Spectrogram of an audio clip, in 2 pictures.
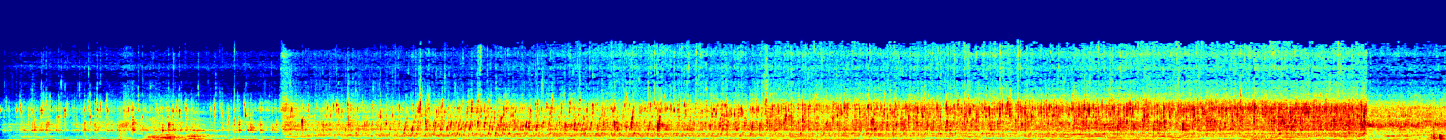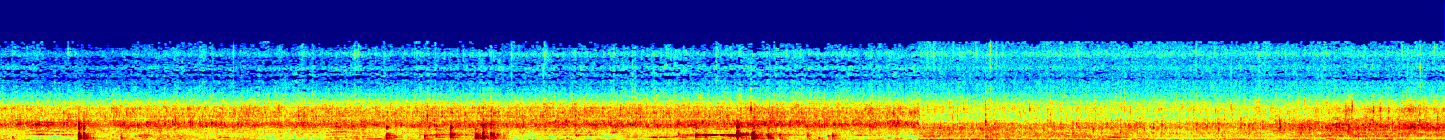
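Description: Food sizzling as it fries in hot oil in a metal pan: a steady hiss that shifts abruptly a few times, with stirring and a few sharp clinks in the middle.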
